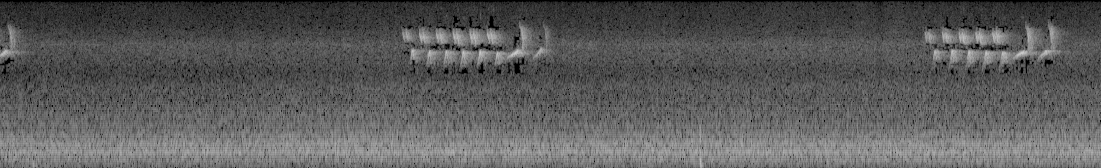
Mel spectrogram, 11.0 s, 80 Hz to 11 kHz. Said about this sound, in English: I can't see the bird. On again. This is up in either a patch of pine, I think, about 30 or 40 feet up, or in an adjacent evergreen oak.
